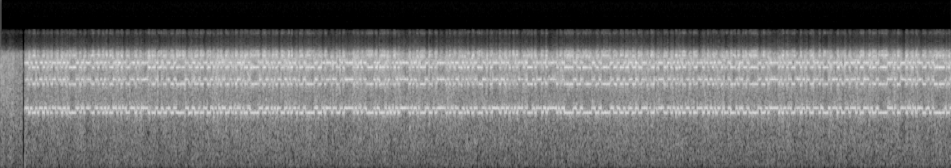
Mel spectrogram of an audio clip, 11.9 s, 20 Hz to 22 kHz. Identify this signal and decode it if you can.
Two-tone teleprinter signal, about 170 Hz shift.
